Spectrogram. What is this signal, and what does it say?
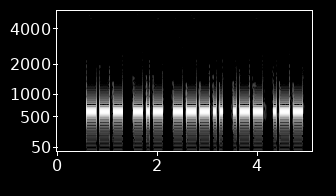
Morse code, heard as a keyed tone, about 18 wpm, 600 Hz. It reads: OK8WW
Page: Kaldesignaler 18 wpm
